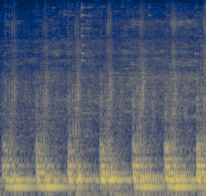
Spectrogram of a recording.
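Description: Powwow drum struck in unison by a drum group, keeping a steady beat of about three strokes a second, each stroke ringing on, as the chicken dance song gets under way.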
